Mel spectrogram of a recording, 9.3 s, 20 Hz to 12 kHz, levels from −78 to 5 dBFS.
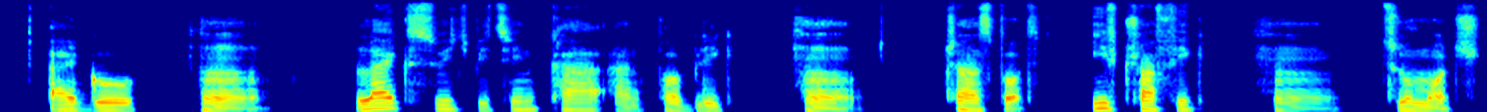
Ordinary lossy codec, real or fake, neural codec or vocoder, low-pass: none; real; none; 10.8 kHz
